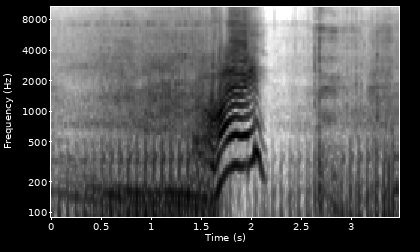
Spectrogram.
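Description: A remapped 2024 Yamaha Fazer FZ25 motorcycle engine drones steadily and close, then revs in a sharp rising-and-falling surge before dropping back to a rougher idle. Someone speaks briefly over it.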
